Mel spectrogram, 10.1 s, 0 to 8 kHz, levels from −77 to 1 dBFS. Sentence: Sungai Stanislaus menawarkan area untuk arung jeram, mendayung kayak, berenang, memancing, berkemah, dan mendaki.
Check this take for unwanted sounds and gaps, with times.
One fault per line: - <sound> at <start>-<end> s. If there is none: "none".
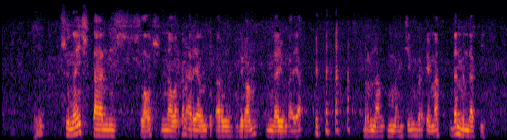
- laugh at 6.3-7.0 s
